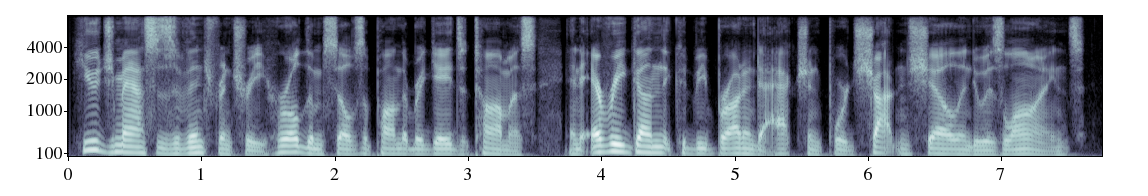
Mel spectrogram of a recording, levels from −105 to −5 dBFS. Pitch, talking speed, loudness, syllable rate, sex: 105 Hz, 210 wpm, -22 LUFS, 6.0 syllables/s, male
